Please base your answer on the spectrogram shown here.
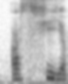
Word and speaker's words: Асфія: Асфія, правильно говориться.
